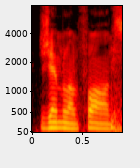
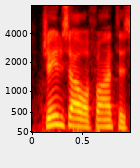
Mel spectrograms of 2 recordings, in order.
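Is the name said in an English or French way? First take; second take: French; English. First: The name is said with French pronunciation. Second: The name is said with English pronunciation.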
